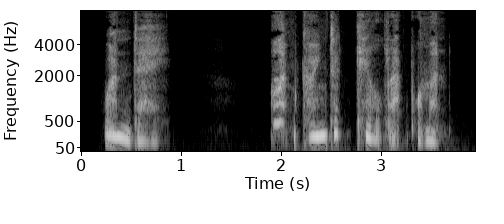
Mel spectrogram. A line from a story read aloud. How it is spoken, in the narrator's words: Diane said quietly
